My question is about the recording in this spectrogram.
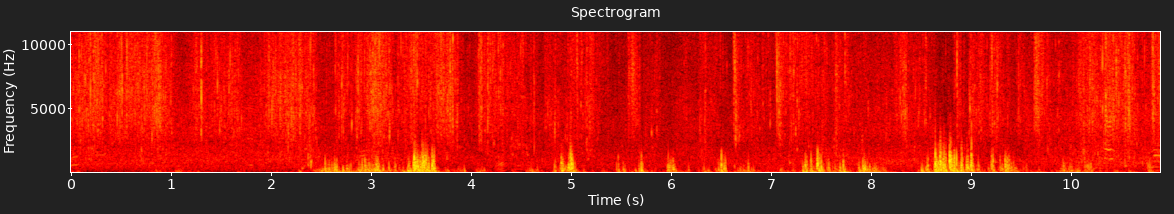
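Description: Wind buffeting the microphone in irregular gusts, the loudest about two and a half seconds in and again near the end, over the sound of feet splashing through ankle-deep seawater.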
